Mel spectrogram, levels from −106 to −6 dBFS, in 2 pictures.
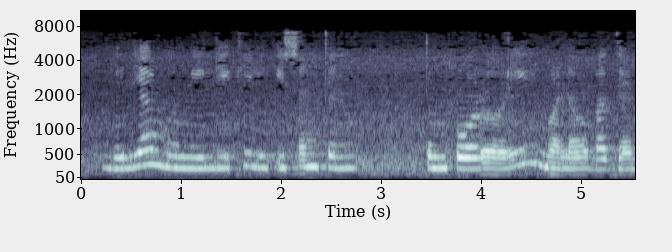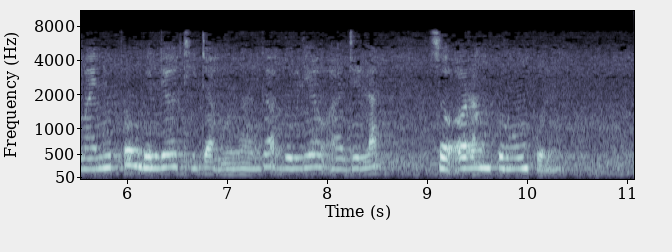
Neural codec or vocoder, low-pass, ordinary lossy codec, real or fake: codec, 16 kHz, 8 kbps, FreqCodec, larger model; 7.2 kHz; MP3, 32 kbps; fake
